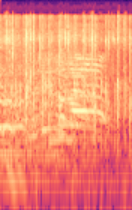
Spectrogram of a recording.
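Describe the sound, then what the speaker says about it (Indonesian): A church congregation claps and cheers together, a dense burst of applause mixed with excited voices and singing that stays loud and steady before thinning out near the end. "Tepuk tangan yang meriah untuk Tuhan"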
